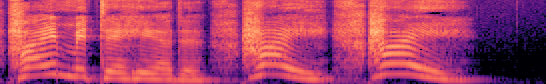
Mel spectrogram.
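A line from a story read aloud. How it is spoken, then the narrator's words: Shouting. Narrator (German): schrie er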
